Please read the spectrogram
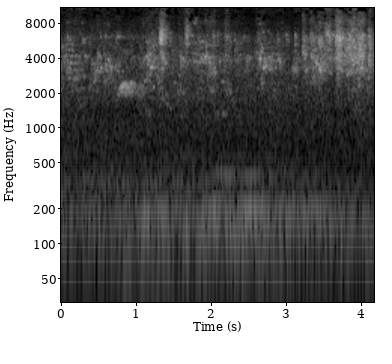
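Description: A flock of small aviary finches chirping, many short high calls overlapping in a busy chatter, over a steady low hum.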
